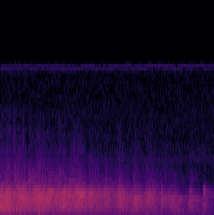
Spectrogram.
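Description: A church congregation claps for the Lord in a sustained, fairly faint wash of applause that holds steady and tapers slightly near the end.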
